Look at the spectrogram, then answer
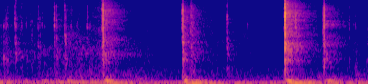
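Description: Quick, light keystrokes on a computer keyboard, a handful of irregular clicks and taps close up and alone in a quiet room.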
